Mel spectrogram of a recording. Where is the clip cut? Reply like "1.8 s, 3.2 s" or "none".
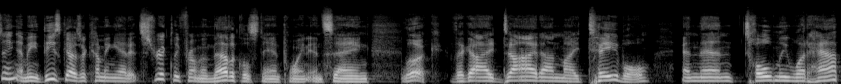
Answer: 4.0 s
